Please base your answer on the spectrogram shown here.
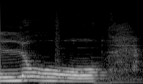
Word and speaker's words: law: is really annoying because the word law is spelt low. It's spelt with an AW, but we don't say that. We say law. And it almost sounds like door. Like law and door rhyme.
